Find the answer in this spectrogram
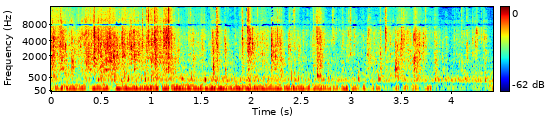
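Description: Hands scooping and crumbling loose compost into a plastic modular seed tray: a dry rustle with many small patters and ticks, growing fainter toward the end. A low steady hum sits underneath and stops just before the end.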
